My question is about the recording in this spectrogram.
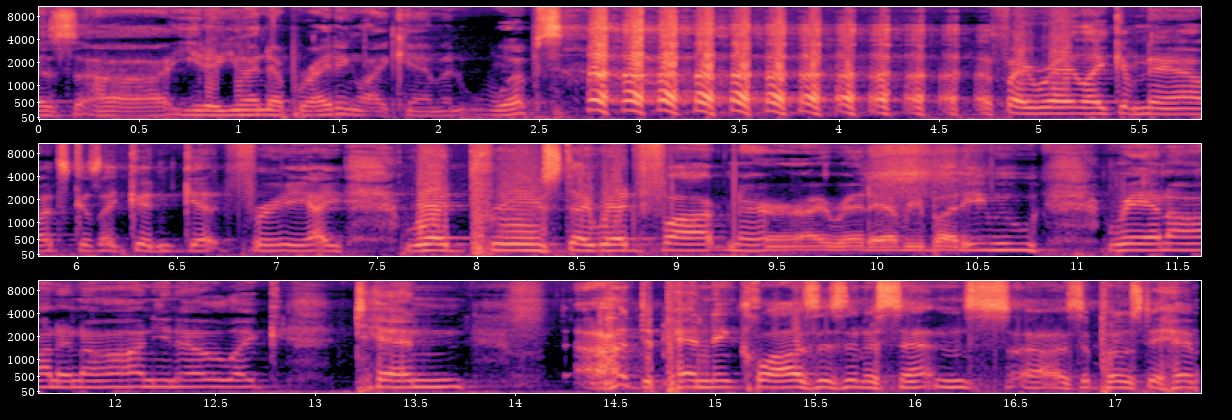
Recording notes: answers questions from the audience at the Boulder Bookstore on August 17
